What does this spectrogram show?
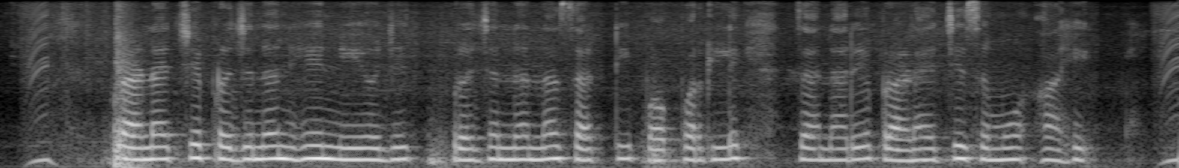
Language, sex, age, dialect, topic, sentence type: Marathi, male, 18-24, Varhadi, agriculture, statement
